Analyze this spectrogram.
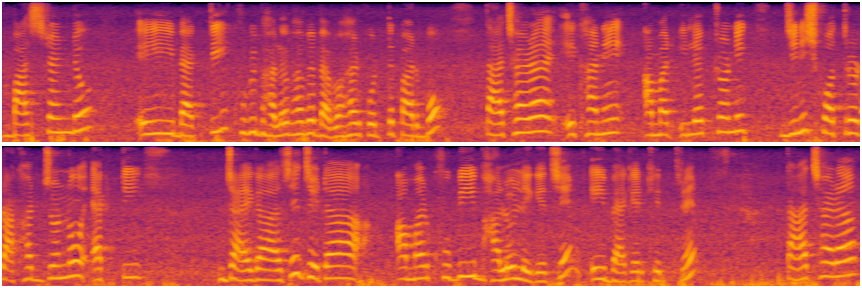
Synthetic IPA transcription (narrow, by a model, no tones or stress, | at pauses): basʈɛɳɖe | ejbɛk̚ʈikʰubibʱalobʱabebɛboɦaɾkoɾt̪epaɾbo | t̪at͡ɕʰaɾaekʰane | amaɾilek̚ʈɾonik | d͡ʑiniʃpɔt̪ːɾoɾakʰaɾd͡ʑonːoʔɛkʈi | d͡ʑaeɡaat͡ɕʰed͡ʑeʈaamaɾkʰubibʱaloleɡet͡ɕʰeejbɛɡeɾkʰet̪ːɾe | t̪at͡ɕʰaɾa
